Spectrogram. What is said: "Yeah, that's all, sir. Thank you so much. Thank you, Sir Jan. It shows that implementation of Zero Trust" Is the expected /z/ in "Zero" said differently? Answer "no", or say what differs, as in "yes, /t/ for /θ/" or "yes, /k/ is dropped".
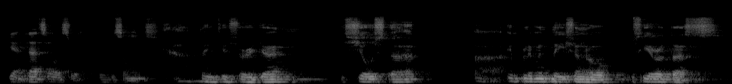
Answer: yes, /s/ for /z/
